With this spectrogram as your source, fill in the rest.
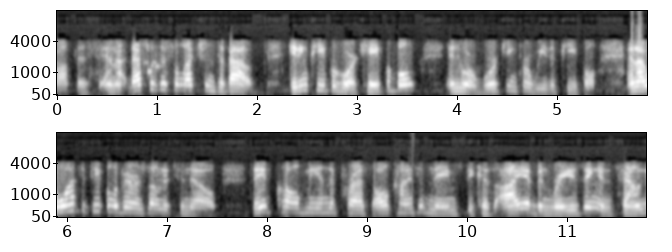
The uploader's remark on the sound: LIVE Call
